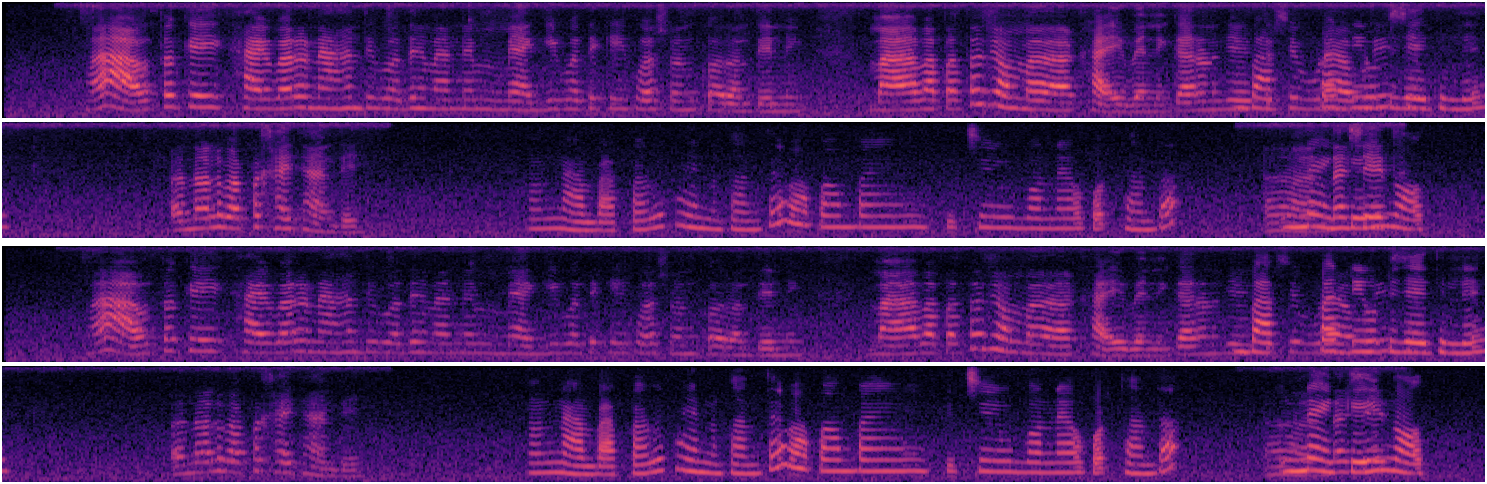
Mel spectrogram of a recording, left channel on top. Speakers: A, on the left; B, on the right.
A: ନା ଆଉ ତ କେହି ଖାଇବାର ନାହାନ୍ତି ବୋଧେ ମାନେ ମ୍ୟାଗି ବୋଧେ କେହି ପସନ୍ଦ କରନ୍ତିନି। ମା ବାପା ତ ଜମା ଖାଇବେନି କାରଣ ଯେହେତୁ
B: ବାପା
A: ସେ ବୁଢ଼ା
B: ଡ୍ୟୁଟି
A: ବୁଢୀ ସି
B: ଯାଇଥିଲେ
A: ନହେଲେ ବାପା ଖାଇଥାନ୍ତେ।
B: ନା ବାପା ବି ଖାଇନଥାନ୍ତେ ବାପାଙ୍କ ପାଇଁ କିଛି ବନେଇକୁ ପଡିଥାନ୍ତା।
A: ହଁ
B: ନାଇଁ
A: ନା
B: କେହି
A: ସେ
B: ନ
